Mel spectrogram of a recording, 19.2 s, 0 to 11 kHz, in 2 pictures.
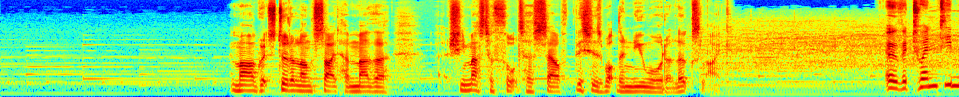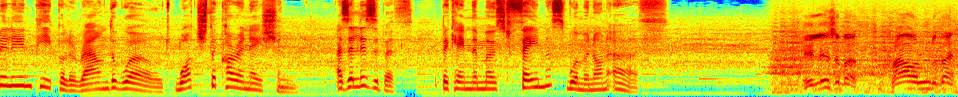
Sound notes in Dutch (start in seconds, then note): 7.6 publiek juicht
